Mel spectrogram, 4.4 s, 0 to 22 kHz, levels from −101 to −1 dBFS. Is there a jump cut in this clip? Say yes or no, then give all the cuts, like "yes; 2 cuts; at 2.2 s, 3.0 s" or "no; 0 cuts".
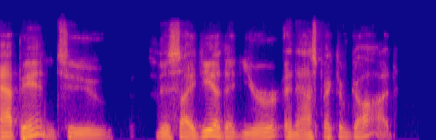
no; 0 cuts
